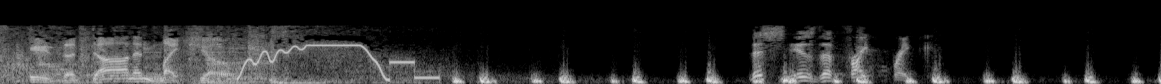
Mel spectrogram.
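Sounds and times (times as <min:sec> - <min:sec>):
speech: 0:00.3 - 0:03.0, 0:07.7 - 0:09.2
heartbeat of a frightened heart: 0:03.8 - 0:11.6.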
